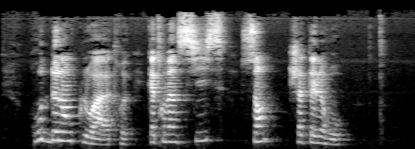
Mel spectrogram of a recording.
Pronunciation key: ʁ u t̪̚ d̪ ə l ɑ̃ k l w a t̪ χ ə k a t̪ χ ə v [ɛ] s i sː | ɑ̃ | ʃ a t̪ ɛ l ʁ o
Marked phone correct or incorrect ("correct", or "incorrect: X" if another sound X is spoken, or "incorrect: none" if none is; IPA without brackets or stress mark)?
incorrect: ɛ̃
